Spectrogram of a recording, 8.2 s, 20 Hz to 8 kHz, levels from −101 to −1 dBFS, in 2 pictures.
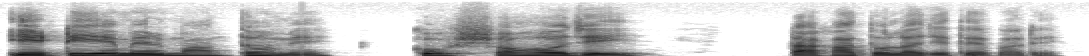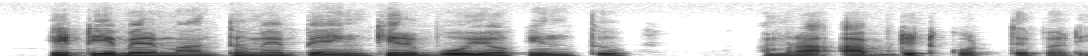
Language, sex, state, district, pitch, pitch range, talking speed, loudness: Bengali, male, West Bengal, North 24 Parganas, 150 Hz, 135-165 Hz, 175 wpm, -18 LUFS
